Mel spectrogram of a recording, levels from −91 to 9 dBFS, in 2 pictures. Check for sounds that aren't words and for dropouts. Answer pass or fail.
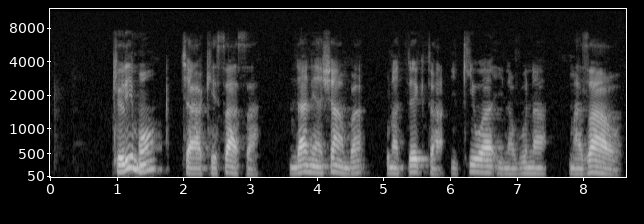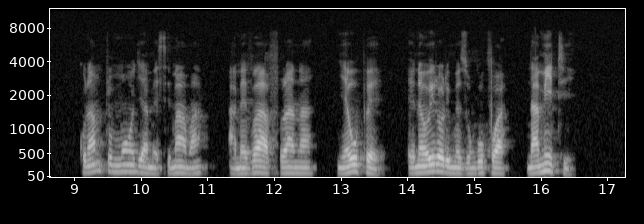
pass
